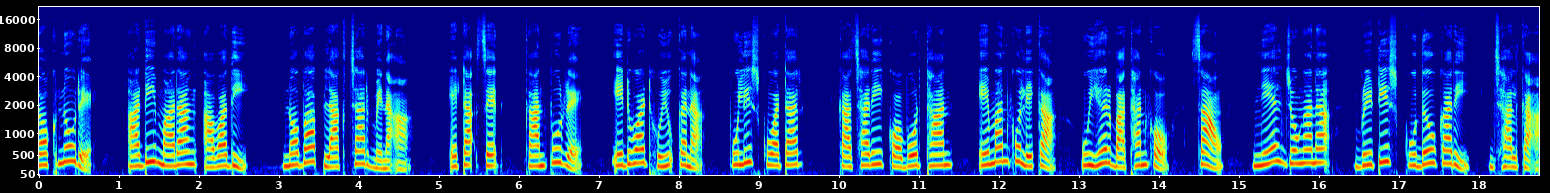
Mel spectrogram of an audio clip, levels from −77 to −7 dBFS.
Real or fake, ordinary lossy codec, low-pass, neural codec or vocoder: real; none; 19.8 kHz; none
